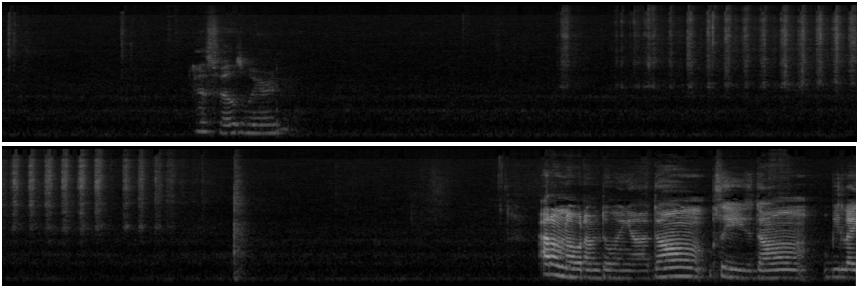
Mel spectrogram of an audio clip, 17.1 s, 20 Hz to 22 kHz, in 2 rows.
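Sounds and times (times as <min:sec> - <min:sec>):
shears snipping hair: 0:05.6 - 0:10.4.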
